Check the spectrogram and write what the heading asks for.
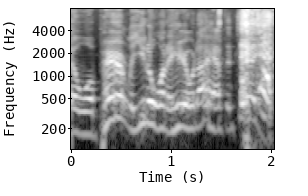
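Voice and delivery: fast and loud, laughing through it; laughing retort. Retold or imitated. Connie teasing his friend on the phone, laughing fast. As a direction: tease him, laughing.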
